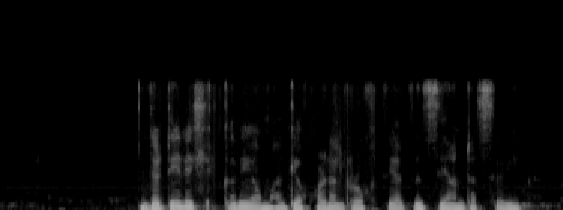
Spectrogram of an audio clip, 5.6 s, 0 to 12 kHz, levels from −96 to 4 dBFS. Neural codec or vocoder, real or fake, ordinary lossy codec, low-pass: codec, 16 kHz, 4 kbps, X-Codec, HuBERT features, trained on LibriSpeech; fake; AAC, 64 kbps; 7.2 kHz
